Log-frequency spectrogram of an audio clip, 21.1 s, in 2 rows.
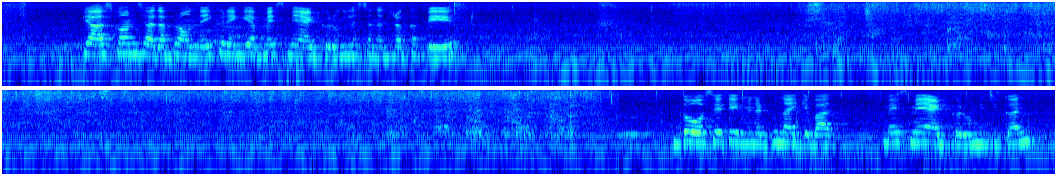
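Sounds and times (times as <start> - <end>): onions sizzling in hot oil: 6.6 - 21.0.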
